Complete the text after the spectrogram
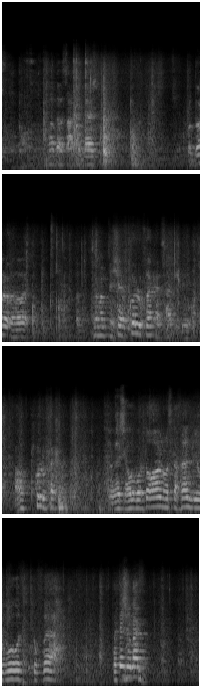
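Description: An elderly man speaks loudly and with emotion.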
